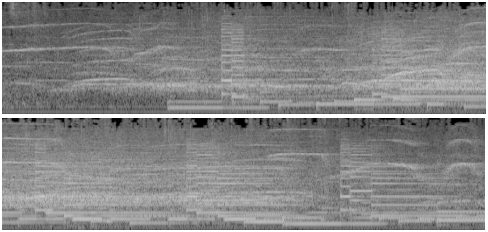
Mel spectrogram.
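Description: Live rock band starting a song with an electric guitar: long held notes stepping from pitch to pitch enter about two seconds in and swell, with audience whoops over the top.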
